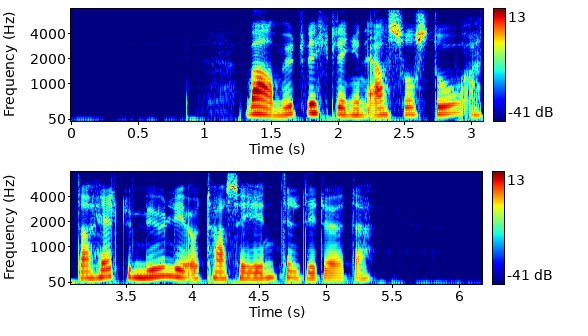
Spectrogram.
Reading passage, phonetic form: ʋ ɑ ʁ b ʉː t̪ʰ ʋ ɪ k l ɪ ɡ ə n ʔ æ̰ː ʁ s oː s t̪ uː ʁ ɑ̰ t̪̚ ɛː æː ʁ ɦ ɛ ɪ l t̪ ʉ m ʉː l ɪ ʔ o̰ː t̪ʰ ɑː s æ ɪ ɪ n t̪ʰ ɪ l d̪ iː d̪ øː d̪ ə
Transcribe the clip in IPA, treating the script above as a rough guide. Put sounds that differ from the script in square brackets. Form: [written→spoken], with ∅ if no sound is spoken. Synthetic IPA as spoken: ʋ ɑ ʁ [b→m] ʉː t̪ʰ ʋ ɪ k l ɪ [ɡ→ŋ] ə n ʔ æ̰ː ʁ s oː s t̪ uː ʁ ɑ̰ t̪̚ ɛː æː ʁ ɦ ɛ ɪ l t̪ ʉ m ʉː l ɪ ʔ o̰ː t̪ʰ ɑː s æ ɪ ɪ n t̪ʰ ɪ l d̪ iː d̪ øː d̪ ə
